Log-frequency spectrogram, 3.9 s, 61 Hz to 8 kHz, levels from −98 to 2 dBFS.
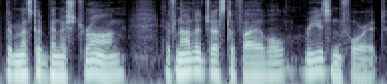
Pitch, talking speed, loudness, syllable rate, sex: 110 Hz, 200 wpm, -16 LUFS, 5.4 syllables/s, male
